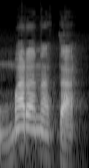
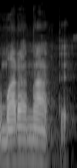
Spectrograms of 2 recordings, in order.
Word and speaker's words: Maranata: E agora eu clamo Maranatá ou Maranata. As 2 pronúncias estão corretas.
